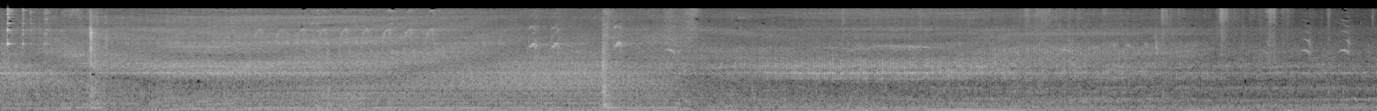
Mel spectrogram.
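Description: Crane truck's engine idling with a steady low hum that fades after about nine seconds, with a couple of sharp knocks and small birds chirping.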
